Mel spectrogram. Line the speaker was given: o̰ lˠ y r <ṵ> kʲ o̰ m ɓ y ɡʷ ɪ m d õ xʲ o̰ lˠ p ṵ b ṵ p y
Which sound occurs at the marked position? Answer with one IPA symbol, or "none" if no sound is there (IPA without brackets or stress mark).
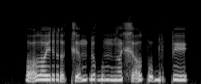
o̰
